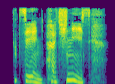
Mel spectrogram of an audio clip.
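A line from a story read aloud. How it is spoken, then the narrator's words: Laughing chuckle. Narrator (Russian): хохотнул Ари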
